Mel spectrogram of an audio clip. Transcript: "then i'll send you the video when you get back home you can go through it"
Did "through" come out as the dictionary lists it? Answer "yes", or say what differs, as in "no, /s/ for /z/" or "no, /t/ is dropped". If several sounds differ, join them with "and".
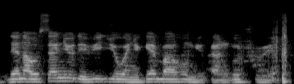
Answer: no, /t/ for /θ/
